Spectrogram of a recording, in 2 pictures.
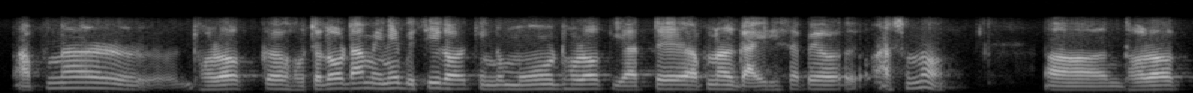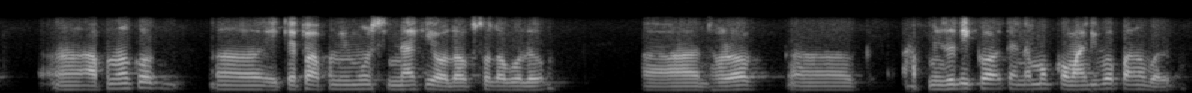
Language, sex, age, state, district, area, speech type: Assamese, male, 30-45, Assam, Sonitpur, urban, conversation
